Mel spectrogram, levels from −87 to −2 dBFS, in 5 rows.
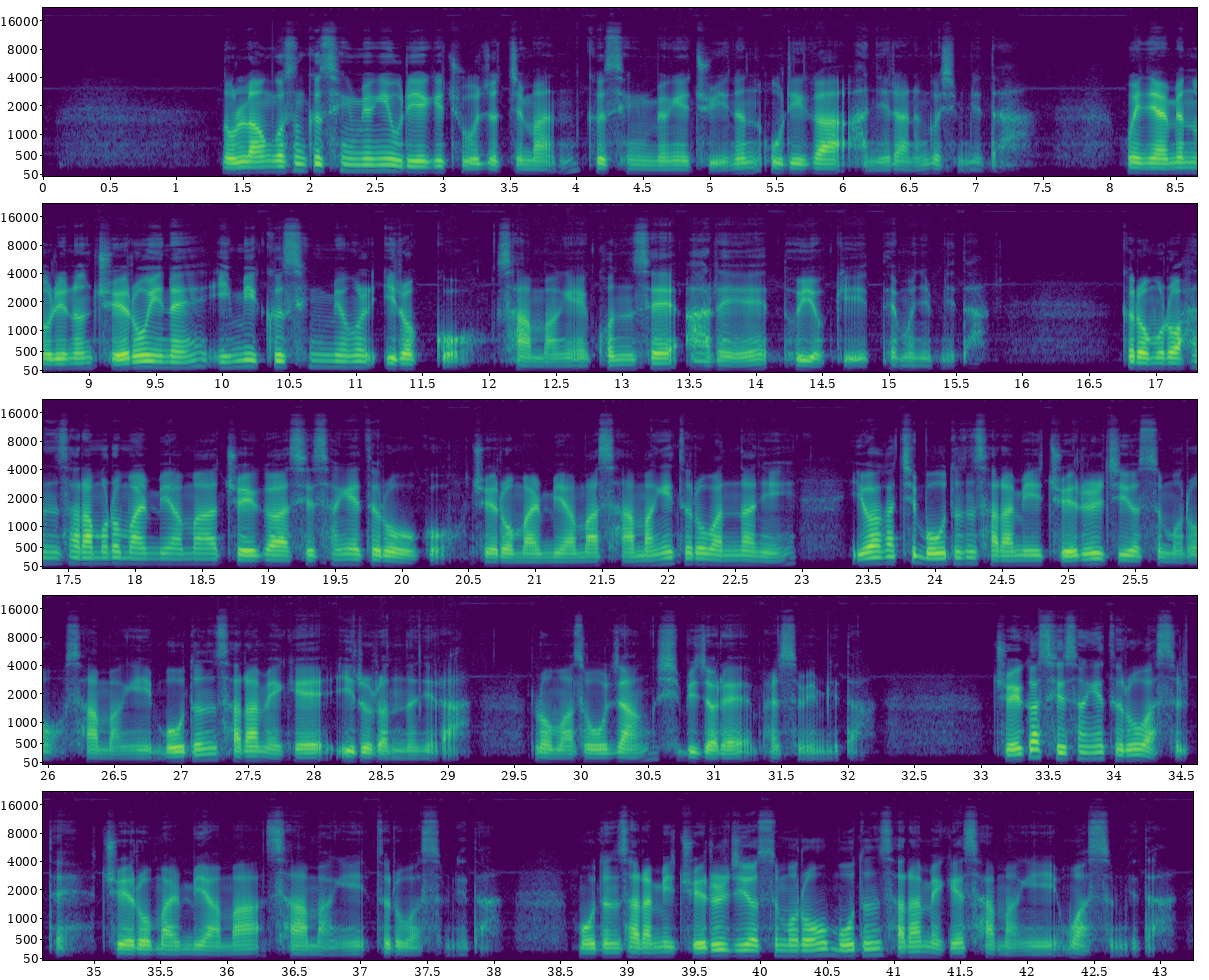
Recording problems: thin; very; fading below 300 Hz

